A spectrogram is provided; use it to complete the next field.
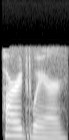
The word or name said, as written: hardware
